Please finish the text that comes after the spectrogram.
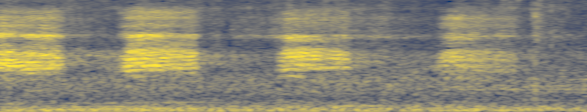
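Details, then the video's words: Crows from around town gathered along a walking route on a cold day, possibly resting or keeping warm. Four harsh, drawn-out caws come at a steady pace, with a low rumble of wind and footsteps underneath. "Crows Crows and some more Crows"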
